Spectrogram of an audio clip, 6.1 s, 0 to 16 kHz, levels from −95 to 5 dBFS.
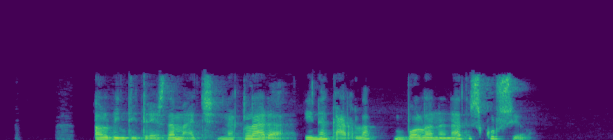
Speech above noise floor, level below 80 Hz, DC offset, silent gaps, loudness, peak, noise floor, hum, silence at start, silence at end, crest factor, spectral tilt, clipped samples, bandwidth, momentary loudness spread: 64 dB; -58 dBFS; under 0.1%; none; -19 LUFS; -2 dBFS; -83 dBFS; none; 0.95 s; 0.85 s; 18 dB; -5 dB/octave; under 0.1%; 7.8 kHz; 7 LU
